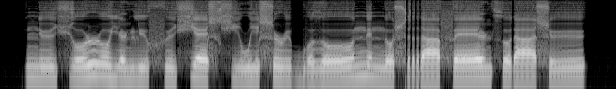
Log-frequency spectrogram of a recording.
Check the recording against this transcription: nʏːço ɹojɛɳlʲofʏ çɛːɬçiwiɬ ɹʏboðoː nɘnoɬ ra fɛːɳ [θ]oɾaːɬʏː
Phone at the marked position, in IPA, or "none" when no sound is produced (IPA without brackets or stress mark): θ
